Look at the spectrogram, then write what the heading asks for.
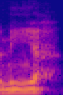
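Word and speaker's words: نية: হ্যাঁ, গোলতা বা ইয়ে আর কি, ওটা সাউন্ড হয় না আর কি। তো নিয়াহ।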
